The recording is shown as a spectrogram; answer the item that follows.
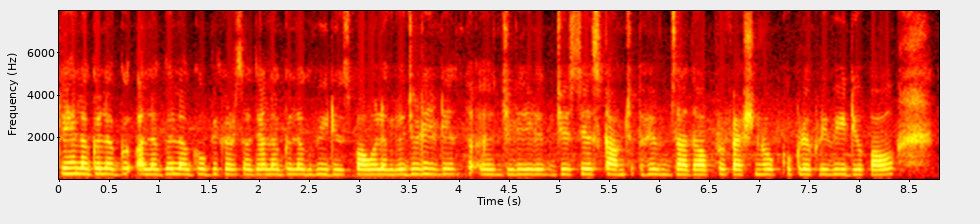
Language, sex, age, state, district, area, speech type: Dogri, female, 18-30, Jammu and Kashmir, Samba, rural, spontaneous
